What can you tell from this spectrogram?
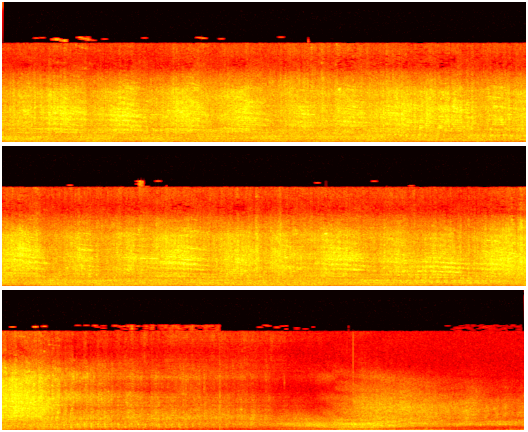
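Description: Double-stack intermodal train's well cars rolling past at speed: a dense, steady rumble of steel wheels on rail with a rhythmic clickety-clack. About two-thirds through the noise falls away, with a short swell of noise near the end.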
